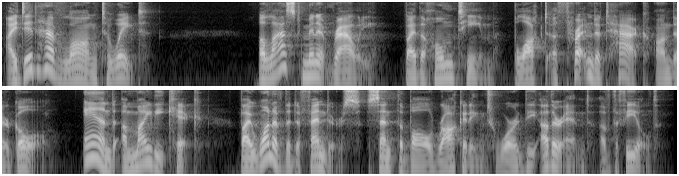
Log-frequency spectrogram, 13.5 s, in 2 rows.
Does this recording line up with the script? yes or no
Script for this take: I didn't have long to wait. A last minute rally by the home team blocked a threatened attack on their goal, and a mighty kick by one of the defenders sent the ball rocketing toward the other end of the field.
no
